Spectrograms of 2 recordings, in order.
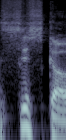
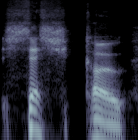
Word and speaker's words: Sesko: it isn't CES but a lot of people keep saying Cisco I believe it's pronounced SES Sesco um I could be wrong but I I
